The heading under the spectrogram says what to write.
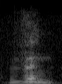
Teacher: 그래서 이 than이라는 단어가 강해지는 경우는 거의 없는데 발음 기호상으로 봤을 때는 이렇게 장음인 에 발음으로 해주지만 문장 안에서 기능어 역할을 대부분 해주기 때문에 보통은 then, 슈아 발음으로 바꿔서 하는 경우가 많습니다. 그래서 여러분들은 두 개를 다 알고 계시면 좋긴 하겠지만 일단은 이 슈아 발음을 활용해서 더 많이 발음한다고 보시면 돼요.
